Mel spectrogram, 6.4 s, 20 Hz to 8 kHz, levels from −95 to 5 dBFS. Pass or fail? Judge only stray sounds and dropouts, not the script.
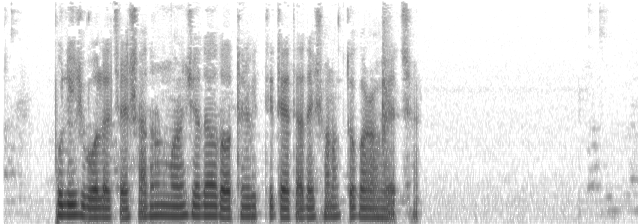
pass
